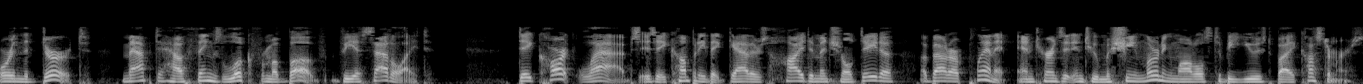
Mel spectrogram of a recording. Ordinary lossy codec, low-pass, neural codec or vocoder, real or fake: MP3, 24 kbps; 7.2 kHz; none; real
